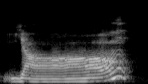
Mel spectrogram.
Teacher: yang is how Chinese pronounce it and it's a rising tone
